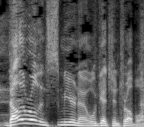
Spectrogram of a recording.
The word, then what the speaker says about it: Smyrna: Even though you pronounced it Smyrna, it's Smyrna.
